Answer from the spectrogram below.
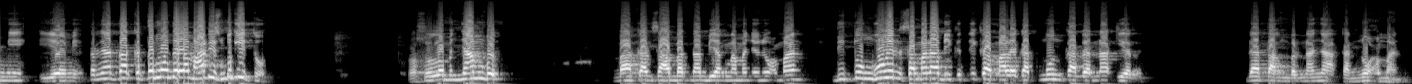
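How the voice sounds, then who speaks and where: A man, preaching to a women's gathering in an animated storytelling way, full of rhetorical questions. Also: high-pitched, low-quality recording.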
